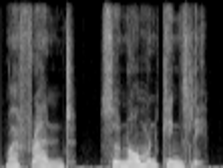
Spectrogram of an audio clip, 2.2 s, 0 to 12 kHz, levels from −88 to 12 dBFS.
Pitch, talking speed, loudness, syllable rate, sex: 245 Hz, 135 wpm, -15 LUFS, 3.9 syllables/s, female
